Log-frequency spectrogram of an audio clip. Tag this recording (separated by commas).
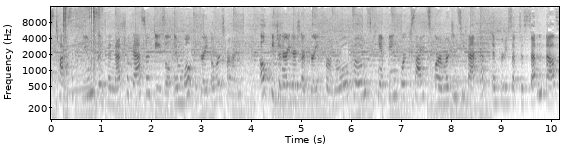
Music, Speech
